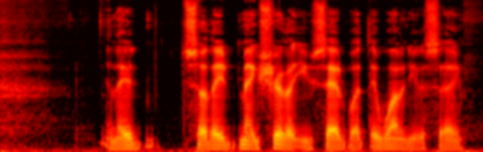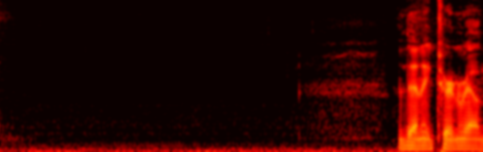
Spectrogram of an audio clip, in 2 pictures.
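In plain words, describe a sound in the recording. An elderly man speaks calmly and close into a microphone, with pauses.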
